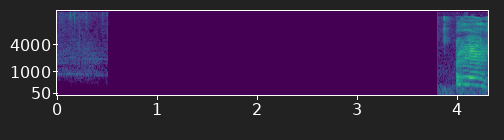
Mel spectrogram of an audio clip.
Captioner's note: applause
